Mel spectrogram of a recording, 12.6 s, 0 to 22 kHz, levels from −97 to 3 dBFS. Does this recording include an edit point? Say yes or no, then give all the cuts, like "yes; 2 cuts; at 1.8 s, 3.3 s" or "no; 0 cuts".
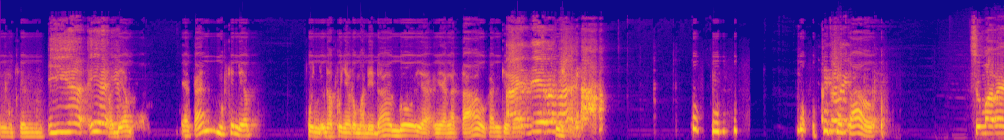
no; 0 cuts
